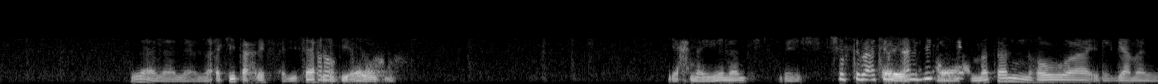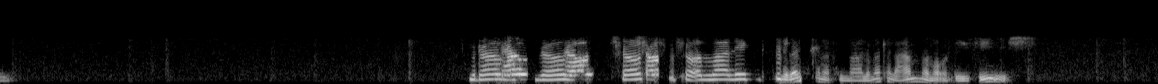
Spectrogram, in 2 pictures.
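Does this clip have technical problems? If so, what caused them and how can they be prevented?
Yes. The whole recording sounds slightly rough and synthetic, with nothing above 3.5 kHz or below 150 Hz. This is the G.729 codec at 8 kbit/s, which rebuilds speech from a coarse filter-and-pulse model. Prevent it with a wideband codec such as G.722 or Opus.

At 2.47–2.57 s and 4.64–4.68 s the speech smears into a brief buzzy tone or coloured noise that fades. This is VoIP packet loss concealed by the speech codec: the decoder stretched its last pitch and filter across about 70 ms and 20 ms of missing audio. Prevent it with a stable network, QoS marking and a properly sized jitter buffer.

From 9.13 to 9.63 s a faint delayed copy of the speech trails the original by about 0.3 s, around 10 dB quieter. This is likely an echo leak, where a loudspeaker's sound got past the far end's echo canceller. 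Prevent it with a headset or better acoustic echo cancellation at that end.

At 17.55–17.71 s the room background dips by about 9 dB for roughly 150 ms. This is background gated by the echo canceller, which turned the microphone down while the loudspeaker played. Prevent it with gentler suppression settings or comfort-noise insertion.

From 18.2 to 20.04 s the speech dips, loses its high end or cuts out in pieces, by as much as about 35 dB over roughly 1.5 s. This is speech suppressed in double talk, likely because both sides spoke at once and the canceller turned both down. Prevent it with an echo canceller that handles double talk well, or with headsets on both sides.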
